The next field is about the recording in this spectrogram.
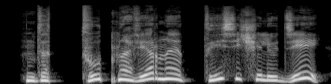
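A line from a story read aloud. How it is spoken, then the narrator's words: Astonished exclamation. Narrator (Russian): воскликнула Нелит, раскрыв рот от удивления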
